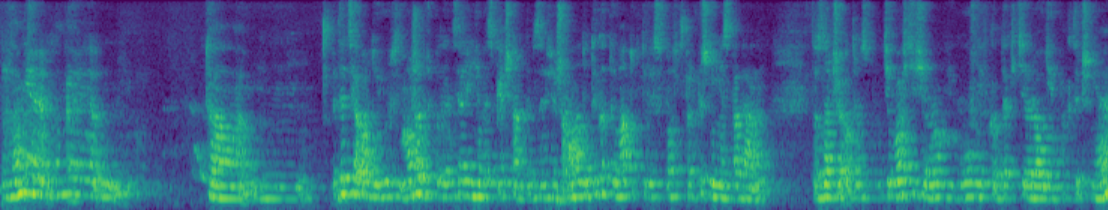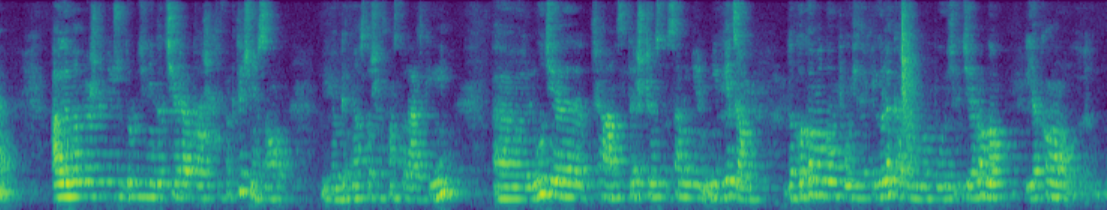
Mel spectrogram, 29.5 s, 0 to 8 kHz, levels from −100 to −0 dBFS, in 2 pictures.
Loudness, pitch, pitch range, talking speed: -24 LUFS, 190 Hz, 180-205 Hz, 150 wpm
